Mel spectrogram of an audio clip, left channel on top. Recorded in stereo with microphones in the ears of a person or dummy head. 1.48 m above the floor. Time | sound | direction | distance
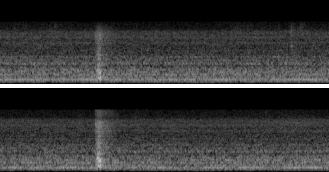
0.9 | a whoosh | 20° right (ahead or behind) | ?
